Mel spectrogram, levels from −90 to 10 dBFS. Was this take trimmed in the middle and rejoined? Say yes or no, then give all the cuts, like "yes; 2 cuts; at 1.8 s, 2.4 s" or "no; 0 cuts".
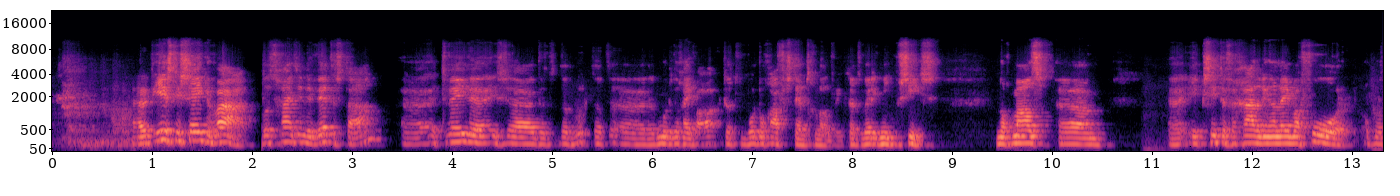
yes; 1 cut; at 2.1 s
